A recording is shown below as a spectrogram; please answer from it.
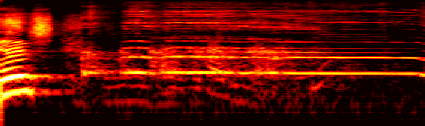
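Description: A rooster crowing: a quick rising call that runs into one long held note, lasting about a second and a half.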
